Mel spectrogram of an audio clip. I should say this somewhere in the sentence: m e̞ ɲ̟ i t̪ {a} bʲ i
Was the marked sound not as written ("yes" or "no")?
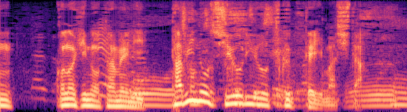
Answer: no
